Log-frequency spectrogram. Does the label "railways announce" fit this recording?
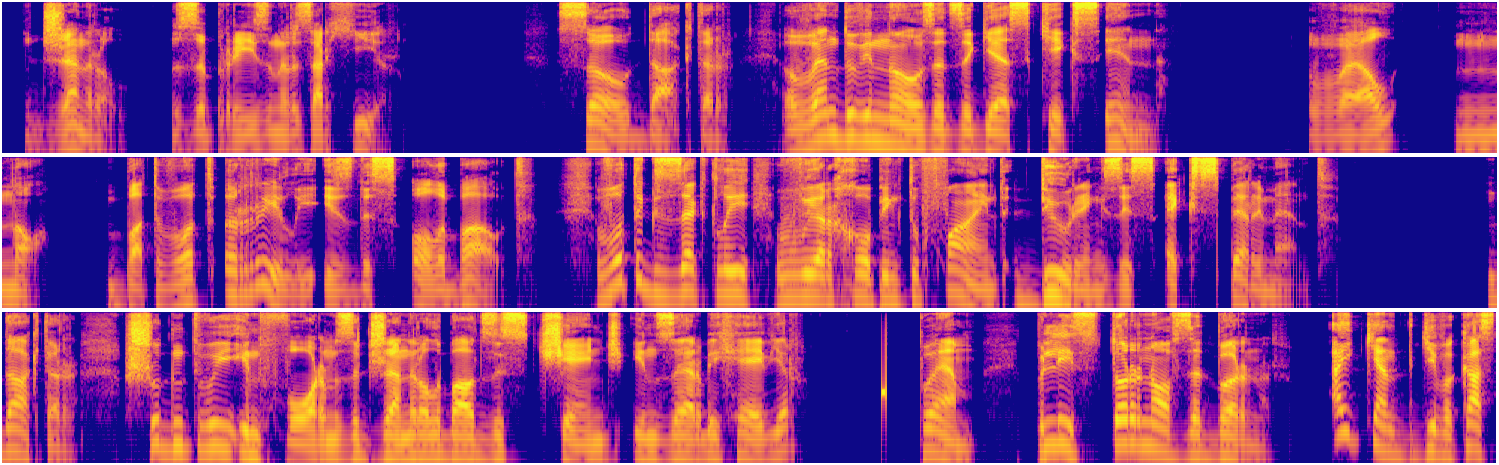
No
